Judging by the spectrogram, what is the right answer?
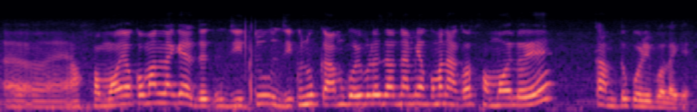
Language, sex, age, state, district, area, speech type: Assamese, female, 30-45, Assam, Golaghat, rural, spontaneous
